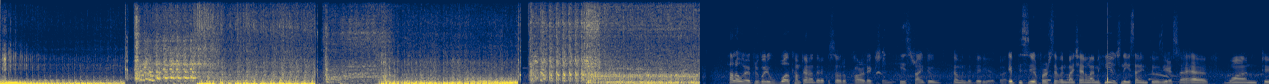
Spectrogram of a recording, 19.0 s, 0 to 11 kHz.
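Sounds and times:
car engines and exhausts running: 0.0s - 10.5s.

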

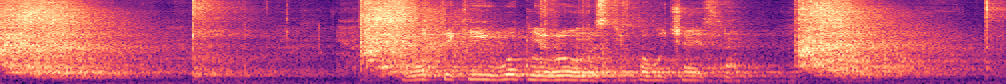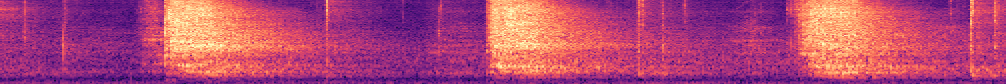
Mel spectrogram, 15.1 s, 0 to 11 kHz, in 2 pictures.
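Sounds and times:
putty knife scraping adhesive: 2.6s - 4.2s, 6.0s - 6.7s, 8.6s - 15.0s.

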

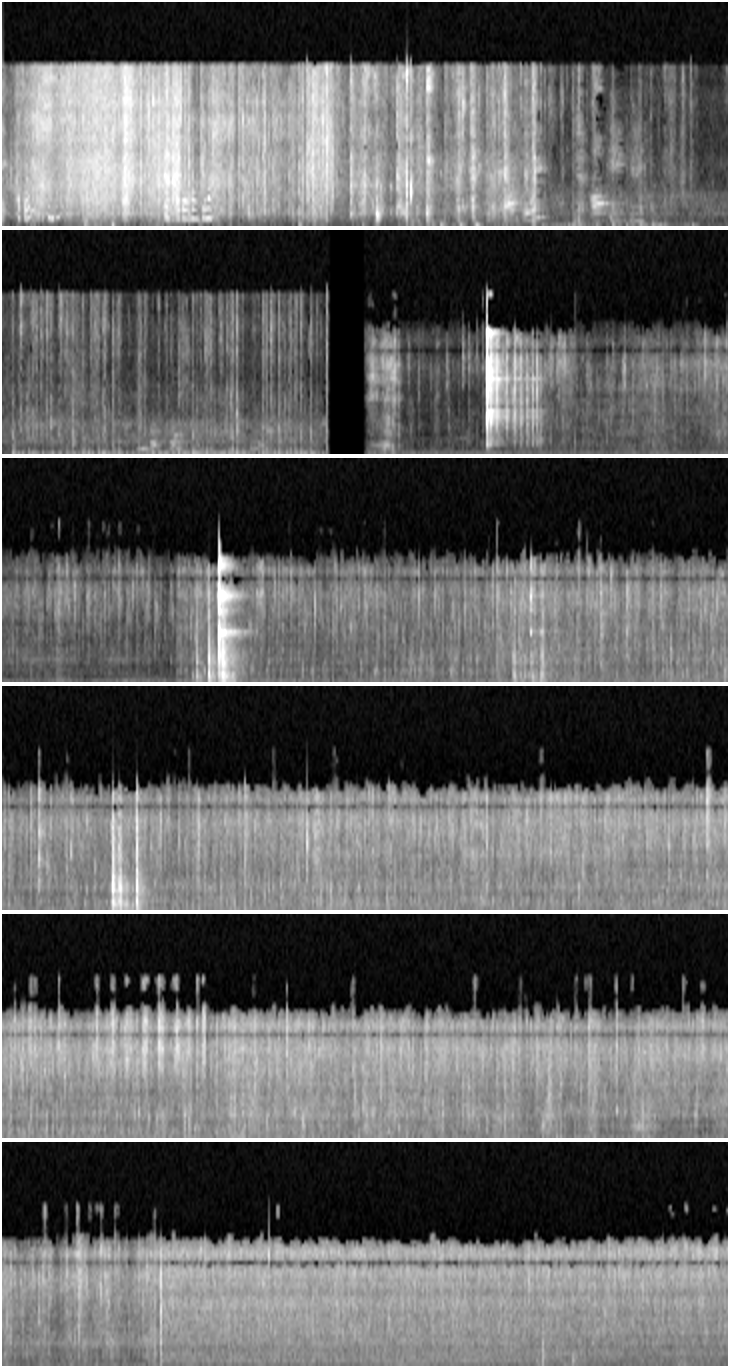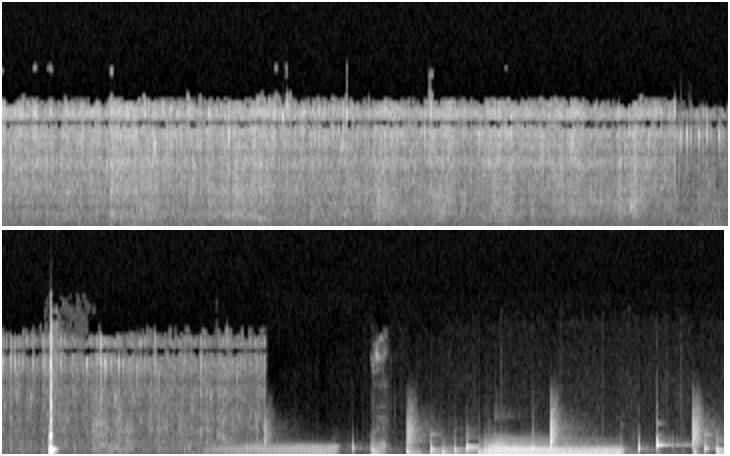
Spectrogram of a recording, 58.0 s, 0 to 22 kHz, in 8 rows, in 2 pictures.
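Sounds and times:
food sizzling in a pan: 0.0s - 3.7s, 12.8s - 53.4s.

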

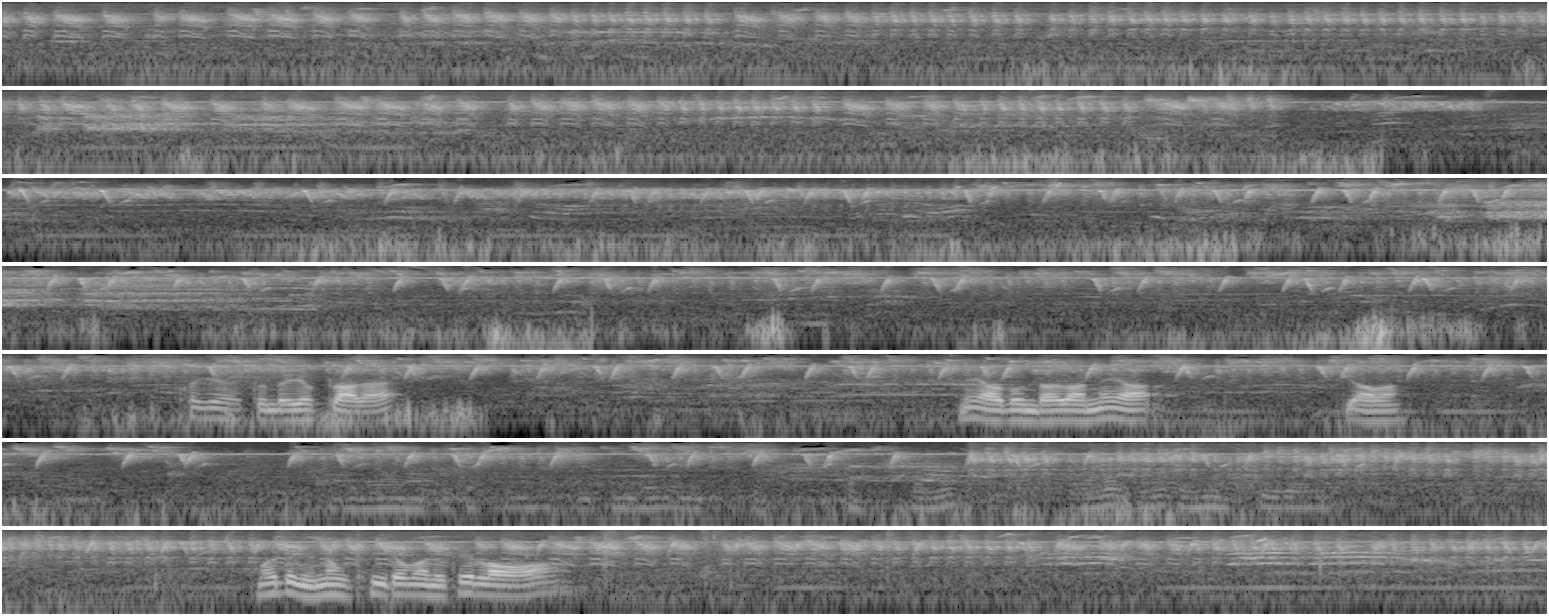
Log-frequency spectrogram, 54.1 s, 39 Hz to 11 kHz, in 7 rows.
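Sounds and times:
small birds chirping: 0.0s - 54.0s
steady high-pitched shrill: 33.8s - 54.0s.

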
